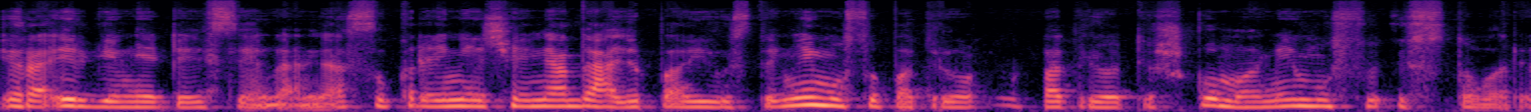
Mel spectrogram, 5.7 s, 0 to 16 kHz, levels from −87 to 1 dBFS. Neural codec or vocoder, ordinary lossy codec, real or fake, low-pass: codec, 44.1 kHz, 3.4 kbps, Pupu-Codec; Opus, 24 kbps; fake; 14.4 kHz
